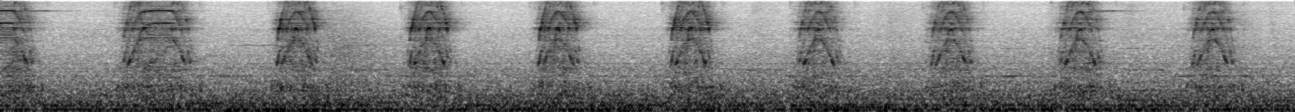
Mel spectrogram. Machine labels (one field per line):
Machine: slide rail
